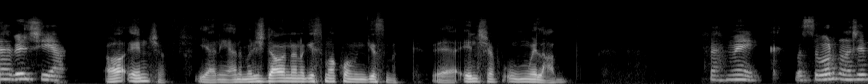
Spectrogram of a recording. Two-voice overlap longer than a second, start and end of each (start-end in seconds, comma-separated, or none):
none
